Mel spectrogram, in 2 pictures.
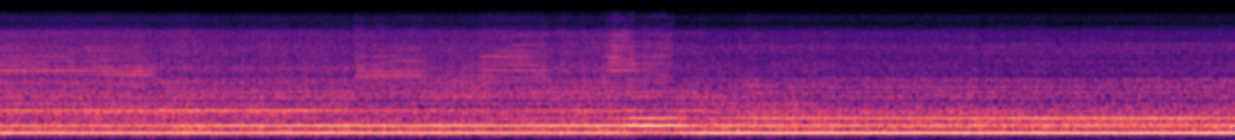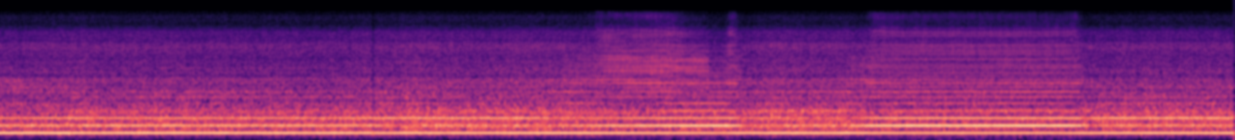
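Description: Spindle moulder running with a steady hum. A few short, higher and hissier stretches rise over it about a quarter of the way in and again near the end.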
